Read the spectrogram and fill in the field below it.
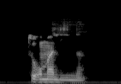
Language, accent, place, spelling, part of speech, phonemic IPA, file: French, France, Lyon, tourmaline, noun, /tuʁ.ma.lin/, LL-Q150 (fra)-tourmaline.wav
- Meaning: tourmaline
